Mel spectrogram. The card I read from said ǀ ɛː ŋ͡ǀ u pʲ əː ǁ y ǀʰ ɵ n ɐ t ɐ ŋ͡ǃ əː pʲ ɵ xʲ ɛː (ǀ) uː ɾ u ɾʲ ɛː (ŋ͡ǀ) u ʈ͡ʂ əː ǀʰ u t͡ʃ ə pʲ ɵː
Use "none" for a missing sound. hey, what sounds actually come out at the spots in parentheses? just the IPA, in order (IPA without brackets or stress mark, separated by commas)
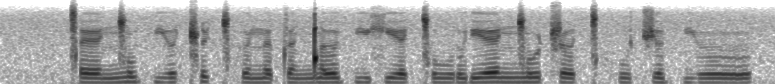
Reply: ǀ, ŋ͡ǀ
